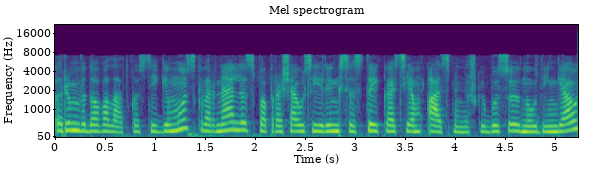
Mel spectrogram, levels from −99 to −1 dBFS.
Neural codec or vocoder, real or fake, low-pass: none; real; 7.2 kHz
